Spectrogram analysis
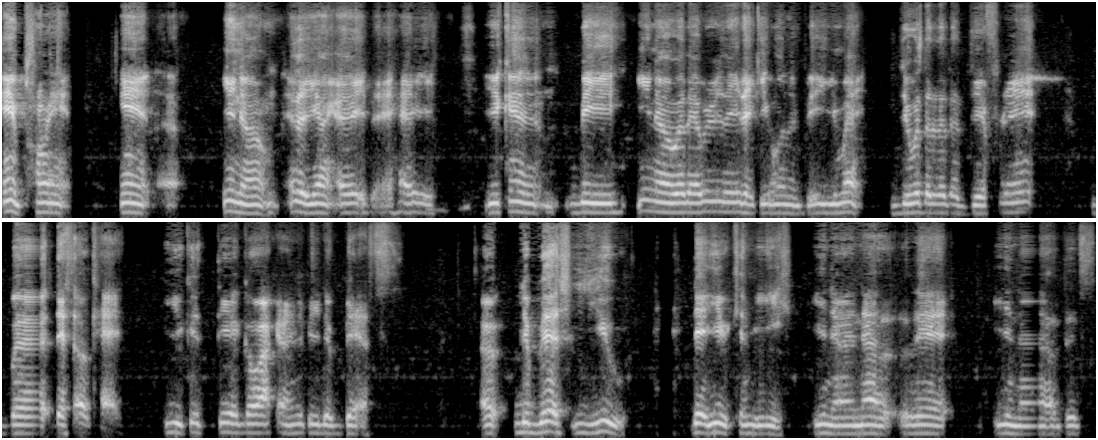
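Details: Adult man with cerebral palsy speaking in an interview; cerebral palsy is noted as able to affect speech. Dysarthria (cerebral palsy).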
